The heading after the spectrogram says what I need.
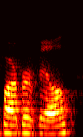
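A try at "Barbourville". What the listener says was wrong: it's pronounced barville girl you don't pronounce the middle of it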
